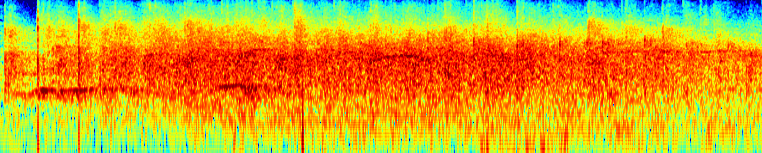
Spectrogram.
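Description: Audience applause welcoming a preaching minister: dense, steady clapping from many hands that stays even and sustained throughout, with a few sharper individual claps standing out.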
